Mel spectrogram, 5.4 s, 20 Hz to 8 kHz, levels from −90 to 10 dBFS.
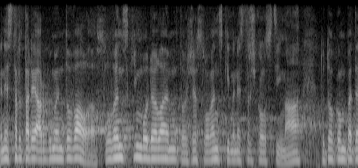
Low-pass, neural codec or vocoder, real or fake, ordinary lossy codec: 7.2 kHz; codec, 16 kHz, 8 kbps, FunCodec, trained on Chinese and English, 25 frames a second; fake; Opus, 64 kbps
